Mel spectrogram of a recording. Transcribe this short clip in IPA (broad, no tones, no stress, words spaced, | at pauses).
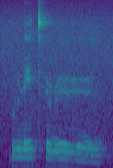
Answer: ɽulɳelt̪ʰø ɳøːl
